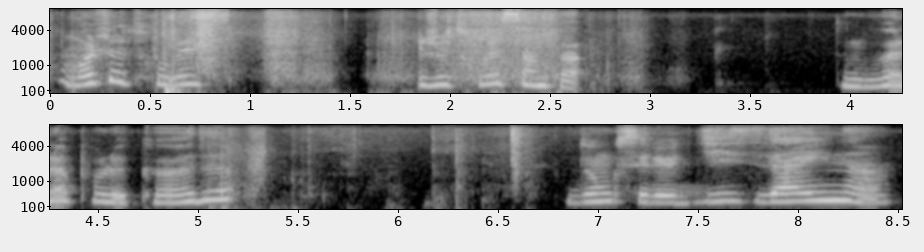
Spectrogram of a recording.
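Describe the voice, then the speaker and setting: A woman's voice: fairly high pitch, vocal fry, warm tone, a little hiss or hum. A woman from France presenting her shopping haul in a casual, hesitant way, with many fillers and restarts. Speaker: vlogger showing a shopping haul. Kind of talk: casual show-and-tell haul.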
